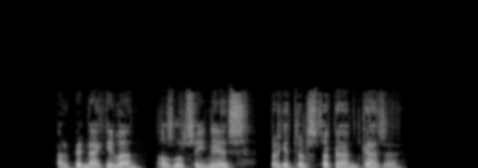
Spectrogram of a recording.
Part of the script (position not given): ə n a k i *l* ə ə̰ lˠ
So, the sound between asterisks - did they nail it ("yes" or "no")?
yes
